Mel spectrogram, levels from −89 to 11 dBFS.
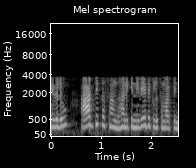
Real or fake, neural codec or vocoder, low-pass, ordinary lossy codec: real; none; 3.6 kHz; none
